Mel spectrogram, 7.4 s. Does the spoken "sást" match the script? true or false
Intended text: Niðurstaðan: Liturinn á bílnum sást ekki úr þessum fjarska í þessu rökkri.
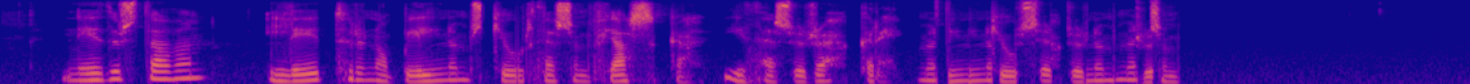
false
